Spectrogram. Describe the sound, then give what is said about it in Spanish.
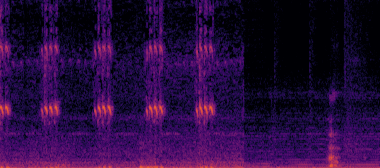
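A cricket chirps four times in a steady, evenly spaced rhythm, each chirp a bright high-pitched trill, before falling silent, leaving only a low background hum. “Oye, un grillo.”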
